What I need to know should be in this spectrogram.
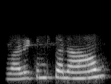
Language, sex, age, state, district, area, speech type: Kashmiri, female, 18-30, Jammu and Kashmir, Bandipora, rural, conversation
